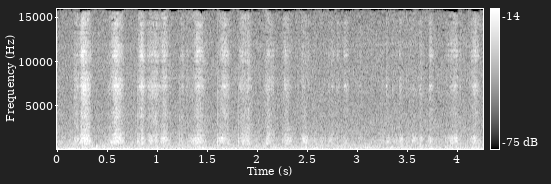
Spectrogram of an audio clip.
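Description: A graphite pencil draws short scratching strokes on the page of a spiral-bound white paper sketchbook resting on a wooden desk. Quiet, dry, bright scratches come in quick, uneven bursts over a steady low hum. The strokes run on continuously through the clip without a clear stop.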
